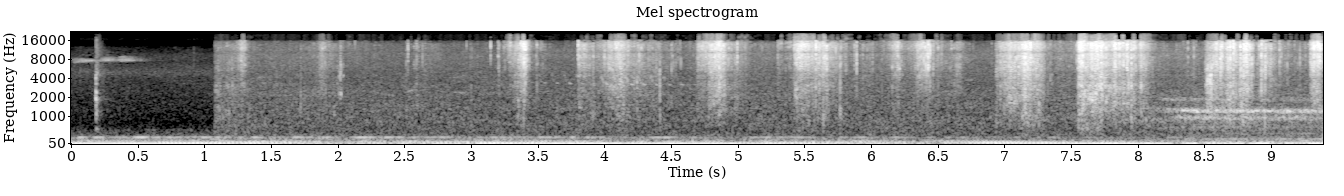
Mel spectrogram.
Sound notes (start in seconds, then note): 1.1 footsteps pattering; 3.8 eerie music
